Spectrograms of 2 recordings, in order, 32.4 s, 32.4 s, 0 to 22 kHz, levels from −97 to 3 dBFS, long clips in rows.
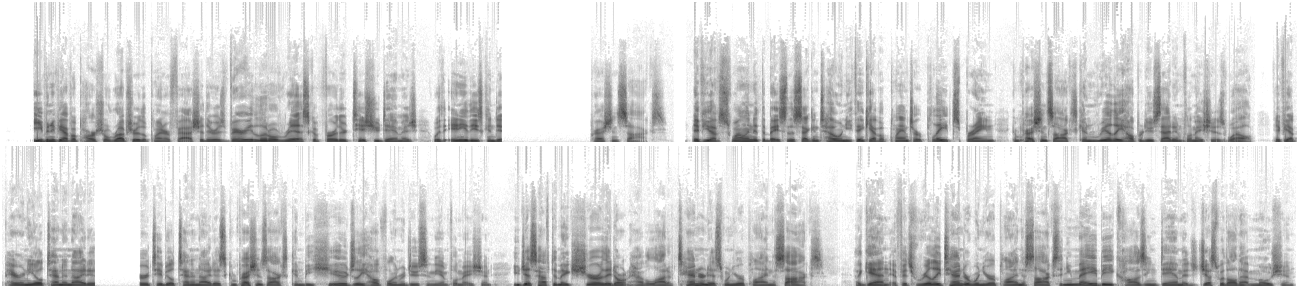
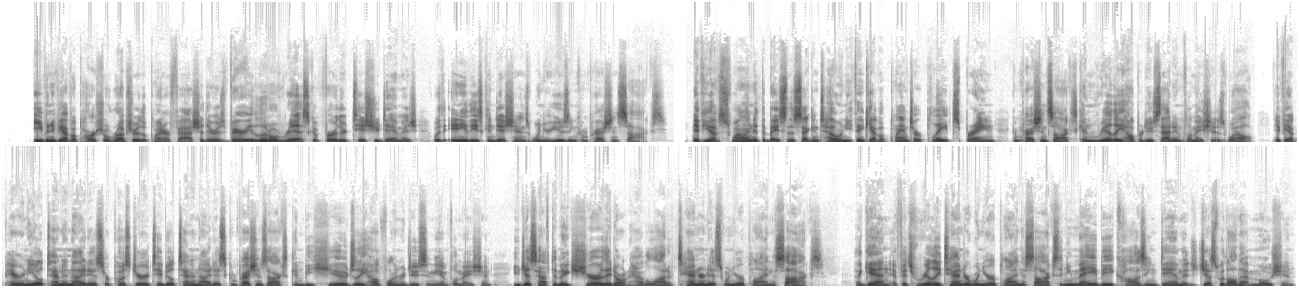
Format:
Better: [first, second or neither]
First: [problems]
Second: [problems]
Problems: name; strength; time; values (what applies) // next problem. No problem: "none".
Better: second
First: audio cutting out; at 6 s for 1 s and at 17 s for 0.5 s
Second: none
